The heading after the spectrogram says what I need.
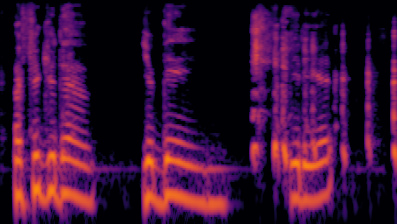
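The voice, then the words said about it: Poor imitation of another person's voice. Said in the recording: “worst Christopher Walken impression ever ... bad Christopher Walken impression”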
